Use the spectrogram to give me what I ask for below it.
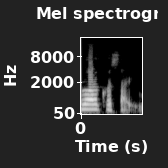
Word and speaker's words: rhodochrosite: Okay, so I know how to pronounce this. This crystal is called rhodochrosite.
